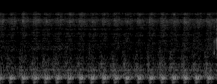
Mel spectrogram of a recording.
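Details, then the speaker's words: Raider carbureted motorcycle just after a cold morning start: a light, regular tick at about eight per second from the head over a quiet idle; the owner says it is oil not yet reaching the top and it fades within 30 seconds to a minute. "Mayon pa tayong maririnig nito na ah lagitik kapag unang andar niya. Mga ilang seconds lang. Mga 10 seconds. Mga 5 to 10 seconds meron tayong marinig nito na konting lagitik."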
